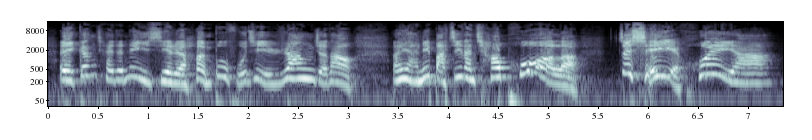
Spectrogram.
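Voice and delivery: loud high indignant shouting; clamoring. Acted. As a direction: protest loudly and high.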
